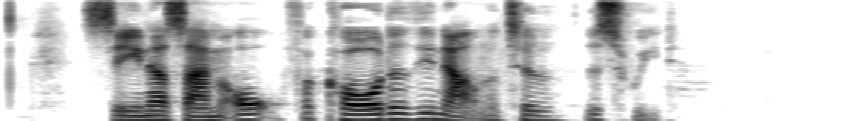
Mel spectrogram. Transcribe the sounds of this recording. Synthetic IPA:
se̝ːnɐːsɑ̈məʔɒ̰ːfɒ̽kʰɒːd̥əð̞̩ˠd̥inɑ̈ʊ̰nð̩ˠt͡sʰe̝lðəswḭːd̥

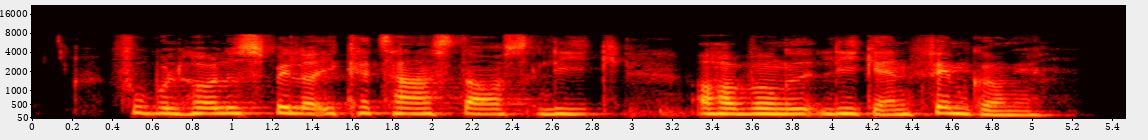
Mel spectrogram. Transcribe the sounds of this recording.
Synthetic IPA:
fub̥ɒ̽lɦɒ̽l̰ð̞̩ˠsb̥e̝lɐʔikʰæt͡sʰɑ̈ːsd̥ɑːsliːɡ̥ʔɒ̽ɦɑ̈ʋɔ̽ŋ̰ð̞̩ˠliːɡ̥ænfem̰ɡ̥ɒ̽ŋə

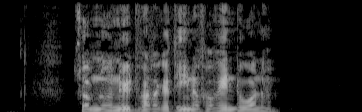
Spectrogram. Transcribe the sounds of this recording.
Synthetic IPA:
sɒ̽mnɔ̽ːð̞̩ˠnyd̥ʋɑ̈ɾɑ̈ɡ̥æd̥ḭːnɐfɒʋend̥uɐnə

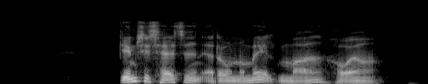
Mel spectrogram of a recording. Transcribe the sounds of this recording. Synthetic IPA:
ɡ̥em̩sid̥shæsd̥iheð̰ˠn̩ʔæɐd̥ɒʊnɒmɛ̰ːld̥mɑ̈ːð̞̩ˠhɒ̽ɪɐː

